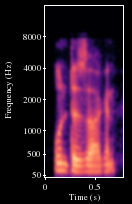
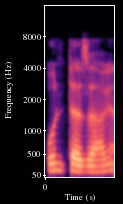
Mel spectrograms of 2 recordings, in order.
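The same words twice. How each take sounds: First: Untersagen in one piece, stress on SA; unstressed prefix. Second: UNTER leaned on before sagen; wrongly stressed prefix. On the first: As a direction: let unter pass lightly into SAgen. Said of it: "I'm not emphasizing the prefix". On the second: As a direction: counterexample untersagen with emphasis on UNTER. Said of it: "I'm not saying". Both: Shown as a demonstration.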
